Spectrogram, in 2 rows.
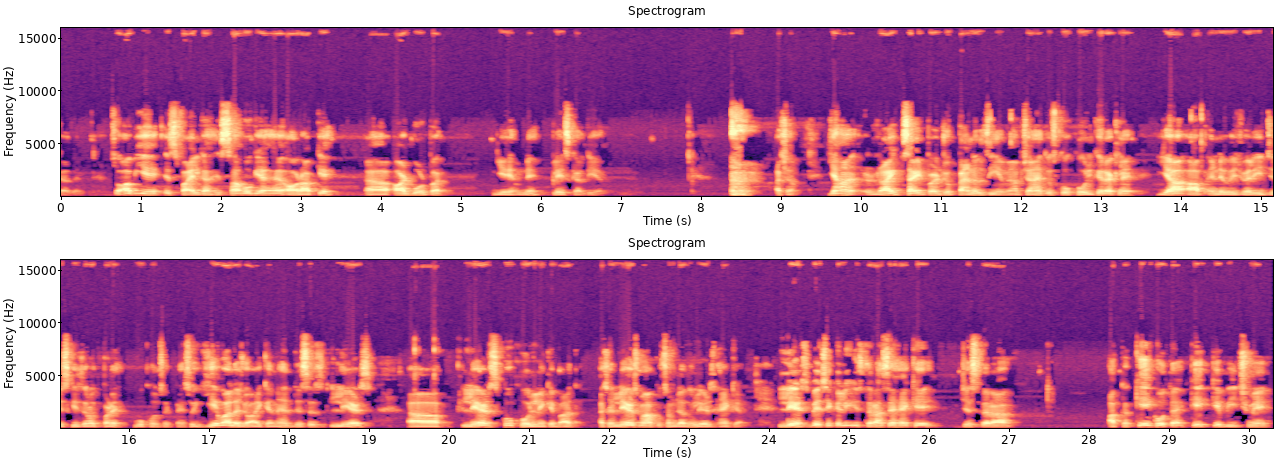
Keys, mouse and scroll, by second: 11.6 click, 14.2 click, 19.6 click.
